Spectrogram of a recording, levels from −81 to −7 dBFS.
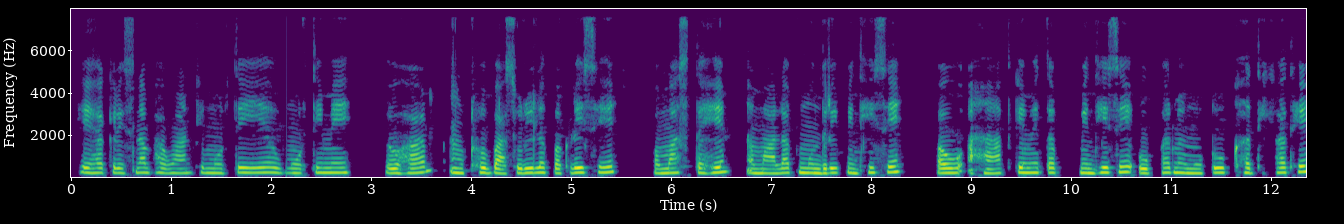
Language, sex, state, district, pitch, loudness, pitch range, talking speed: Chhattisgarhi, female, Chhattisgarh, Jashpur, 225 Hz, -20 LUFS, 215-235 Hz, 190 wpm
